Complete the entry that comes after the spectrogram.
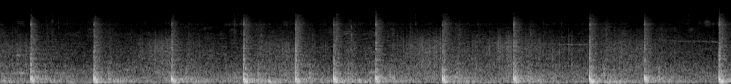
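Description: Aerial firework shells bursting in a rapid-fire barrage: about a dozen sharp bangs, spaced a half second to a second apart, each trailing off into a rumble.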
